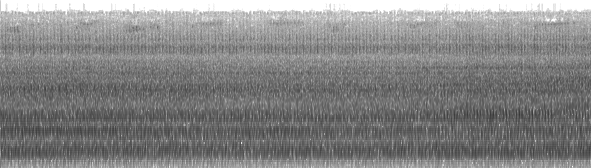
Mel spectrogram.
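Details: Air compressor with brushed motor held at lowered speed on BN-LINK plug-in variable fan speed controller; loud even buzzing drone of motor and pump, runs smoothly without stalling or knocking.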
